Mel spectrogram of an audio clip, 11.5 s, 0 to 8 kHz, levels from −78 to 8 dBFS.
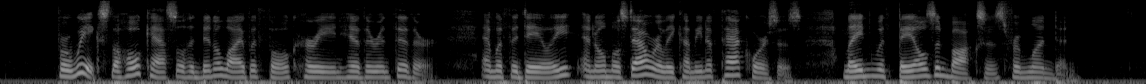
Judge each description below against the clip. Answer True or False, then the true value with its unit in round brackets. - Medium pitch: True (170 Hz)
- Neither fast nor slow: True (165 wpm)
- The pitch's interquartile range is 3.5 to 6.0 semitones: False (2.8 semitones)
